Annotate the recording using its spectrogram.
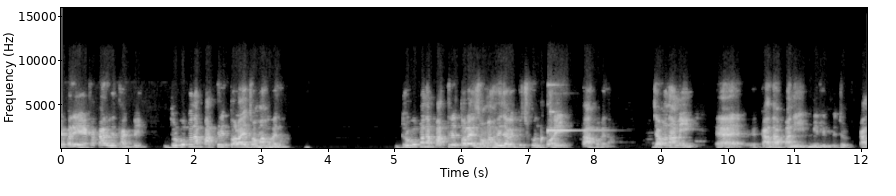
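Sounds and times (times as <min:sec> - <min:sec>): man lecturing: 0:00.0 - 0:03.6, 0:05.0 - 0:12.0
high electronic beep: 0:07.3 - 0:08.4.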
